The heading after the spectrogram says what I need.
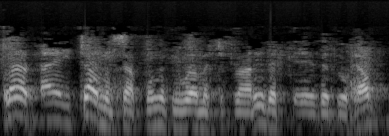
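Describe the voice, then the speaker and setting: A man with a very rough, unclear voice conducts an informal interview. He feels his way earnestly through his questions, pausing often. The sound is a thin, tinny vintage radio recording. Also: medium pitch, expressive. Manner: hesitant, searching, earnest.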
